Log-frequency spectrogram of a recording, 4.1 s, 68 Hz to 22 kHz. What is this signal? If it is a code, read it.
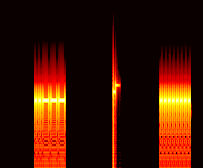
Morse code, heard as a keyed tone, about 30 wpm, 700 Hz. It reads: 2 <HH>
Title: Single Character (Letter:Number:Punctuation:Prosign) Alt 30wpm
